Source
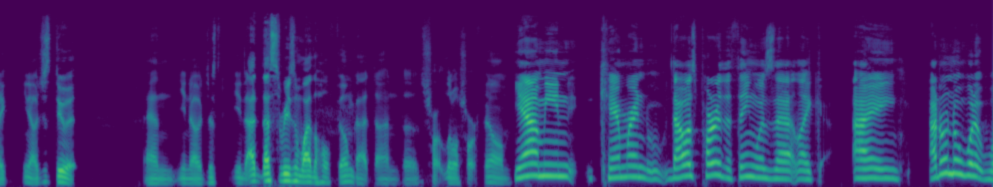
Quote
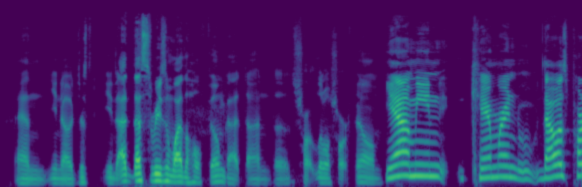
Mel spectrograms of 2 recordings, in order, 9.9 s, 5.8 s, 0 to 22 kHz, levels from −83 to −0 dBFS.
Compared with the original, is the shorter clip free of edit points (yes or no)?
yes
